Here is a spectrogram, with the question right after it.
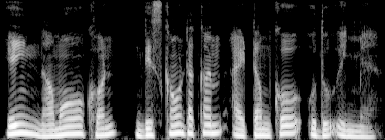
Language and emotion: Santali, neutral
